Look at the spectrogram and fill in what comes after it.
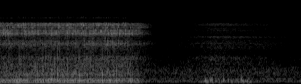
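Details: Adult man (ex-husband) snoring heavily during sleep: one loud, harsh, rattling snore about a second and a half long, then quiet breathing.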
